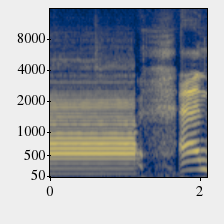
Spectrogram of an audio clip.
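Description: A bassoon playing a short phrase that ends on one low note held for about a second, then breaks off. A man starts speaking near the end.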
